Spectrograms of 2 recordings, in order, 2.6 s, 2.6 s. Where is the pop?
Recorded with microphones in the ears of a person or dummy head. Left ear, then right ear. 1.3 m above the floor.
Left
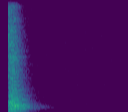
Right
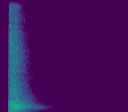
85° left, 4.5 m.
